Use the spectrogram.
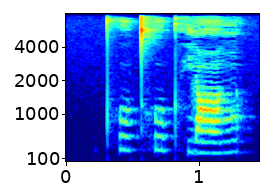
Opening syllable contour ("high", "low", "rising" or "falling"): high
